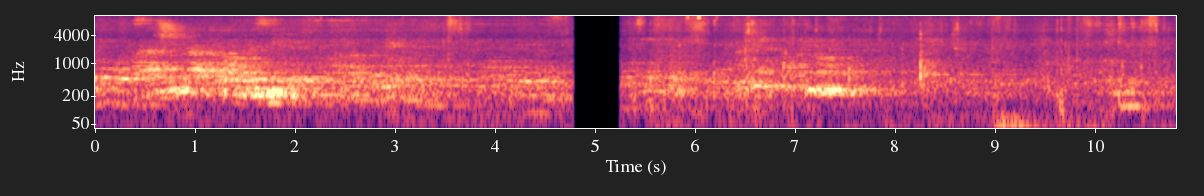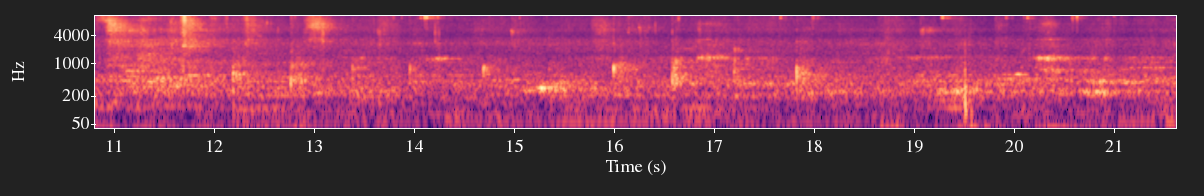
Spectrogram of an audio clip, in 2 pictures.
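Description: Footsteps echo on stone floors and stairs in a large echoing hall.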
